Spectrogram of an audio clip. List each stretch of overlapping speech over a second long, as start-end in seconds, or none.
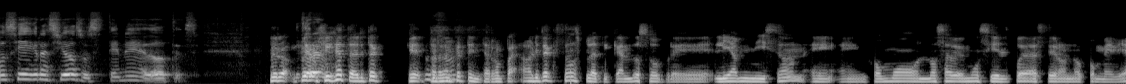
none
